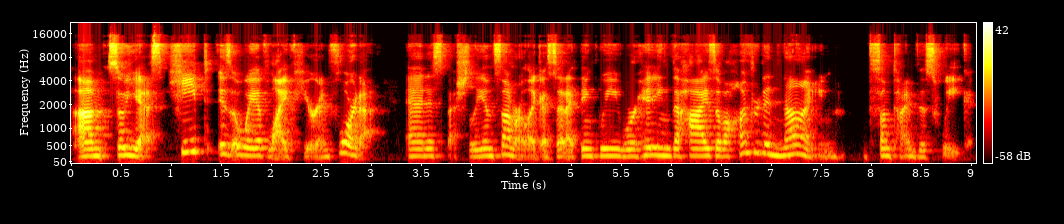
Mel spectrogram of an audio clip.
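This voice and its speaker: A middle-aged woman hosting a live physical therapy Q&A, with a bright, forward voice. She teaches in an upbeat, chatty way, often checking in with her viewers. She projects loudly into her device's own mic. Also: medium pitch, normal speed, vocal fry. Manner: enthusiastic, frequent "right?" check-ins. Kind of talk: live-stream Q&A, casual teaching. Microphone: built-in device mic.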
